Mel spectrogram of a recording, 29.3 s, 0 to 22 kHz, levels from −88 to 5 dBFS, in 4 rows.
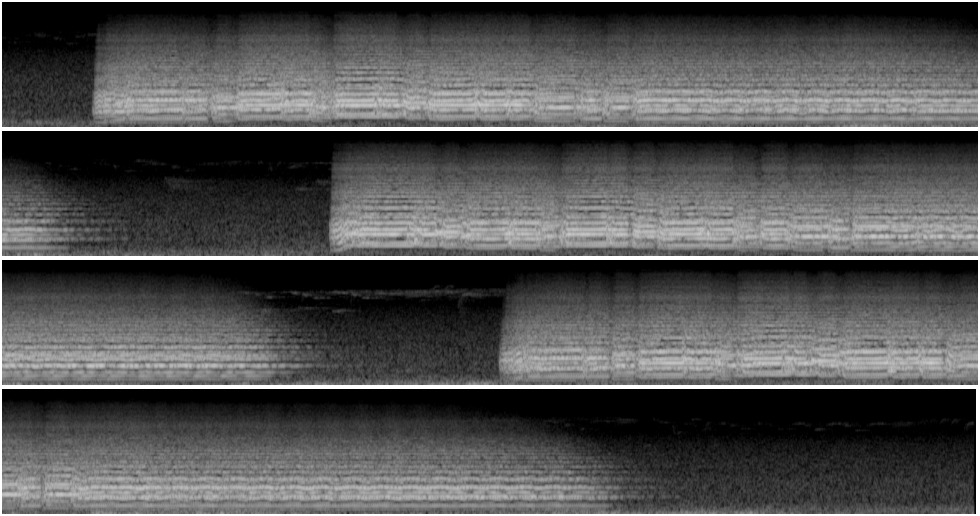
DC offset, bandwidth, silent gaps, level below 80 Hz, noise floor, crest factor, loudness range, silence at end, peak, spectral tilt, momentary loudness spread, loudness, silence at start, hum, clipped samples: under 0.1%; 14.5 kHz; none; -50 dBFS; -53 dBFS; 16 dB; 8 LU; 1.65 s; -6 dBFS; -3 dB/octave; 7 LU; -21 LUFS; 0.7 s; none; under 0.1%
